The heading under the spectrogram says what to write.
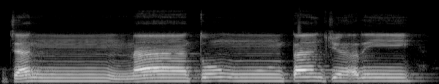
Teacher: dhammah tanwin bertemu dengan huruf ta, hukumnya dibaca ikhfa. Ikhfa itu artinya samar, jadi cara membacanya disamarkan.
